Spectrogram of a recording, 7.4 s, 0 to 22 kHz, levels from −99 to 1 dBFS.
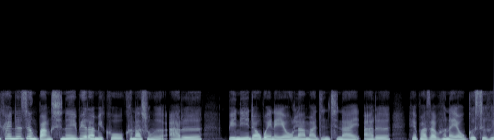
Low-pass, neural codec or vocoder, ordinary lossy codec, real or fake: none; none; none; real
